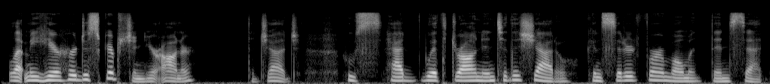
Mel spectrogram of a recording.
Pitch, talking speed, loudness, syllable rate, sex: 165 Hz, 165 wpm, -20 LUFS, 5.4 syllables/s, female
